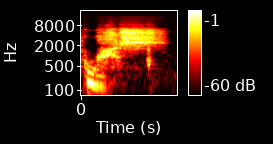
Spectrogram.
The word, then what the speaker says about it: gouache: Like, but gouache is spelled, and it's a French type of paint, but it's mostly spelled like gouache, but it's pronounced gouache.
